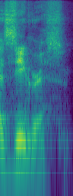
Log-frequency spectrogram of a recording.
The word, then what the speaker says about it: Zegras: anyways so trevor i i think i'm pronouncing this right is trevor zegras oh there's a good guy zigras that's how it is negros okay did you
